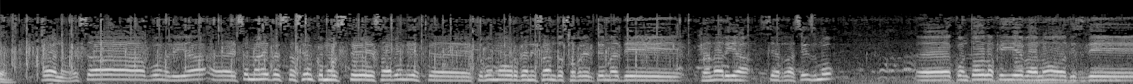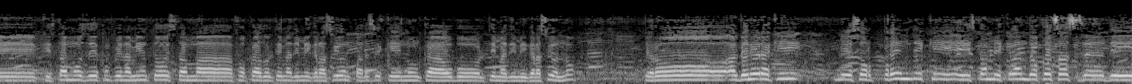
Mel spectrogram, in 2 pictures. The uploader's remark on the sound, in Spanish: Estuvimos en directo desde El Puente de las Bolas en la capital de Arrecife apoyando la concentración contra el racismo en Lanzarote convocada por el grupo Antifacista de Canarias.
